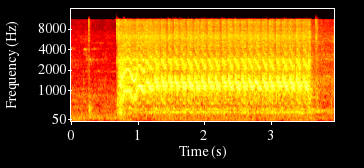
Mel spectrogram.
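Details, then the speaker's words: 2009 Dodge Durango cranking without starting: steady quick starter rhythm for three seconds, never catches; 0 psi fuel pressure against about 49.5 psi needed; relay pin 86 being checked, fuel pump suspected. "At least I need to have a fuel pressure, at least 49 psi, 49 and a half psi, and without no psi is why the truck doesn't start. We missing fuel."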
